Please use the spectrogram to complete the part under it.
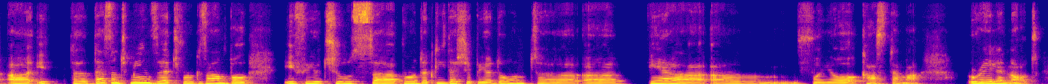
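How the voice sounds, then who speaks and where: A woman with a Ukrainian accent gives an explanatory online lesson. Her delivery is hesitant and broken up by many fillers, with a mid-range pitch. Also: darkish tone. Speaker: marketing instructor. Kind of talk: online training session, explanatory lecture.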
